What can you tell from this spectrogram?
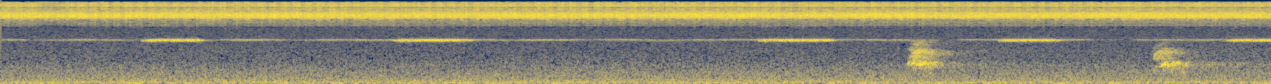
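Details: In the evening in a nature area in Hungary, Central Europe, Caelifera grasshoppers keep up a constant shrill hiss above a trill that swells and fades, interrupted by two brief, lower, falling sounds.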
